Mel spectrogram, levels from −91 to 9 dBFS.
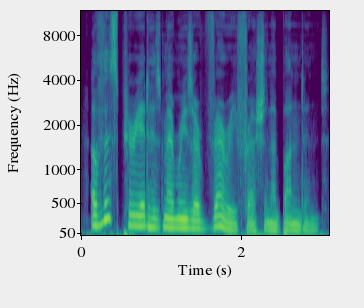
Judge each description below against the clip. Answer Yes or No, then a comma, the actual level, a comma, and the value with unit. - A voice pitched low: Yes, low, 125 Hz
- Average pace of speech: Yes, average, 195 wpm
